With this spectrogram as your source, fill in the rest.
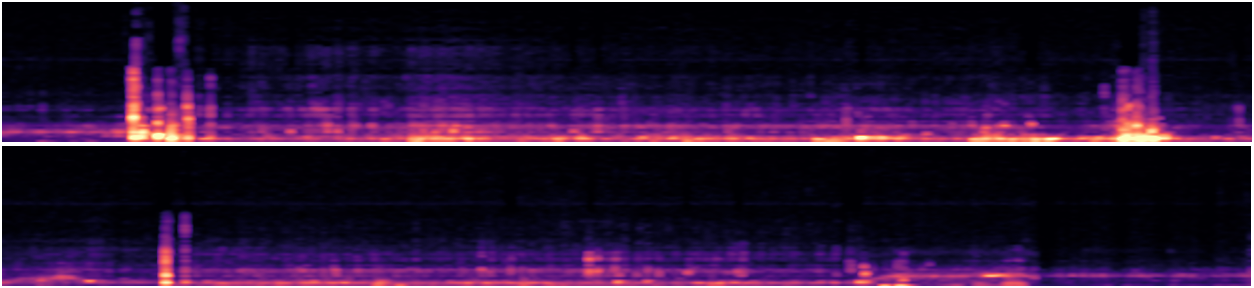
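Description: Water gurgles and bubbles, heard muffled underwater.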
